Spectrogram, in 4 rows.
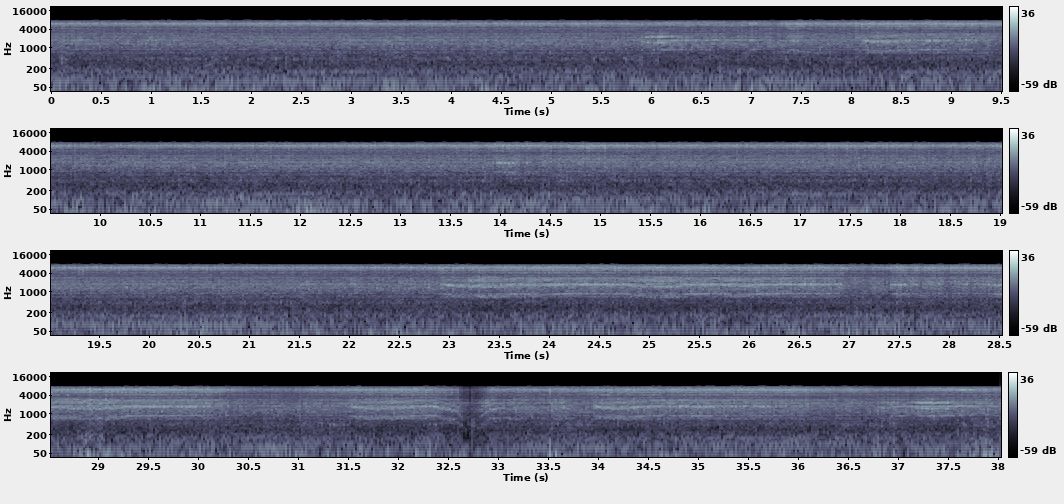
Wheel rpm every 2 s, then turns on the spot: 230, 230, 240, 230, 230, 230, 230, 230, 230, 230, 230, 230, 220, 230, 230, 230, 160, 220, 230.
none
